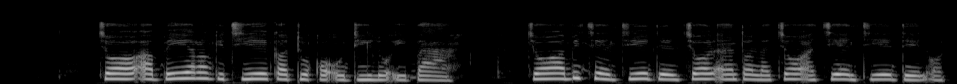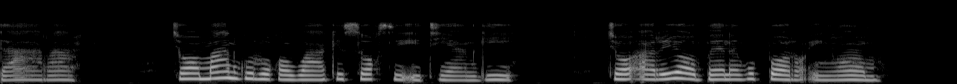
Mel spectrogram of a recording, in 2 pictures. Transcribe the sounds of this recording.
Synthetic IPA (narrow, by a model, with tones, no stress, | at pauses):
t͡ʃɔ˨a˨bɪ˦ɾɔ˦ɡi˦tʰje˦ka˦tu˨ko̰˨ʔo˨di˨lo˨ʔi˨ba˨ | t͡ʃɔ˨a˨bi˦t͡ʃe˨ltje˦de˨lt͡ʃɔ˦lɛ˦ntɔ˦la˨t͡ʃɔ˦a˨t͡ʃjɛ˦˨ltʰje˦de˨lɔ˨da˦ɾa˦ | t͡ʃɔ˨ma˦nɡʊ˦ɾu˨kɔ˨wa˨ki˦sɔ˦ksi˨i˨tʰjɛ˨nɡi˦ | t͡ʃɔ˨ʔa˨ɾɪ˦ɔ˦bɛ˨nɛ˦ɡʊ˦pɔ˦˨ɾɔ̰˨ʔi˨ŋɔ˦m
